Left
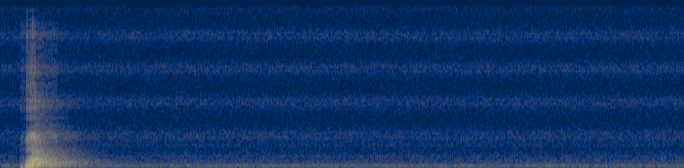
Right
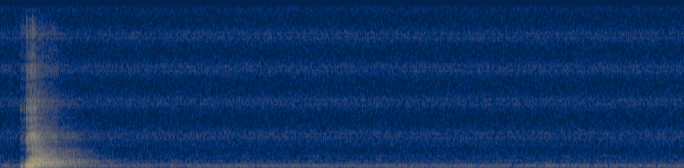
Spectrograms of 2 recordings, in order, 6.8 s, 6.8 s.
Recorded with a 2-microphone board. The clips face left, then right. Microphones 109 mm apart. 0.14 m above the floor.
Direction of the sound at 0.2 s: 20° left (ahead or behind).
